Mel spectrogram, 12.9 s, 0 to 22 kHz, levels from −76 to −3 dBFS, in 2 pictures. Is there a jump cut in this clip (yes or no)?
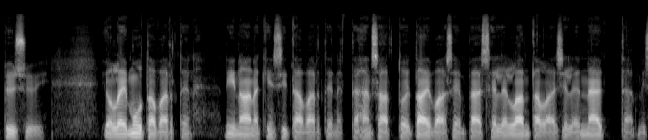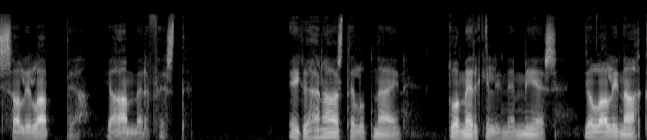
no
